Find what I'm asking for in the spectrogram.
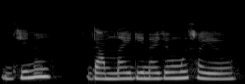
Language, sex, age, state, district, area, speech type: Bodo, female, 18-30, Assam, Baksa, rural, spontaneous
